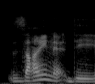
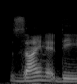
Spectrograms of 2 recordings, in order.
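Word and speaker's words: xinetd: primary super server in use on linux today zeinet d is that's how they pronounce this with an x x i net d or z knit d is pronounced predominantly used the configuration file for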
